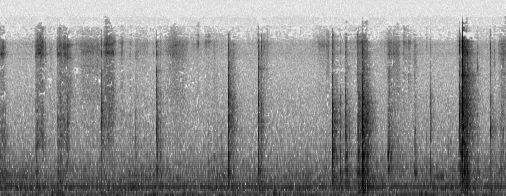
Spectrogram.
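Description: Faint, scattered clicks and taps of wooden jigsaw puzzle pieces being handled and pressed together on a wooden tabletop. A quick run of taps comes about two-thirds of the way in, and the sharpest tap comes near the end as a piece is fitted into place.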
